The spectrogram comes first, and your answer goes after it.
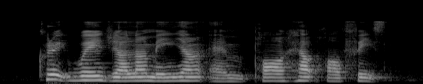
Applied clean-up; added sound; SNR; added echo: neural separator model SepFormer DNS4.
